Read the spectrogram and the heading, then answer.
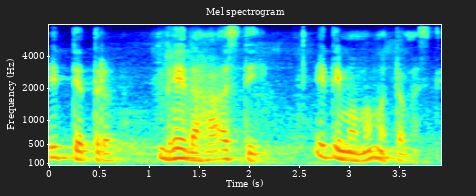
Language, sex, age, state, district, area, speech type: Sanskrit, female, 60+, Maharashtra, Nagpur, urban, spontaneous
